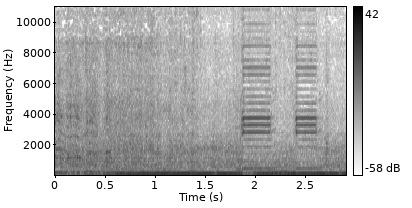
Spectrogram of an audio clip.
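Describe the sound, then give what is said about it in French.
A Citroën 2CV's small engine chugs steadily with a low, throaty idle, then two short, nasal honks of its horn sound near the end. “La star du jour, c'est bien sûr la deux chevaux, voiture préférée des auditeurs de RTL.”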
